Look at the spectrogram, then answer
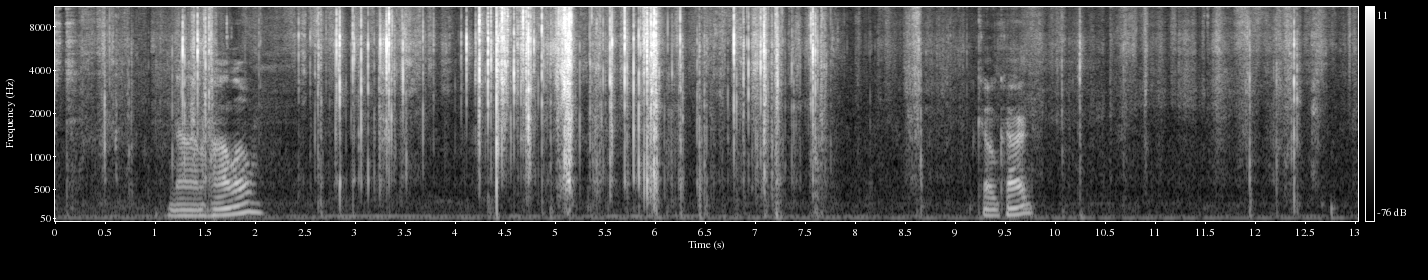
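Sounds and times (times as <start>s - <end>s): foil wrapper tearing and crinkling: 0.5s - 7.8s.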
